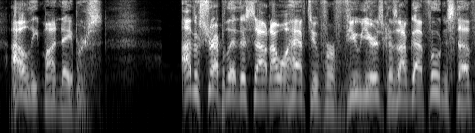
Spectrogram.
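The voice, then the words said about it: Imitates another person's voice. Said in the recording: “That's a pretty good Alex Jones impersonation.”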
